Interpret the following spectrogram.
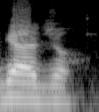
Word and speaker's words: Gudgel: You pronounce it Gudgel.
